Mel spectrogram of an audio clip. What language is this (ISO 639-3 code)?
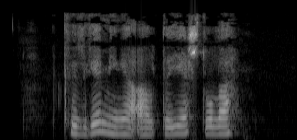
bak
